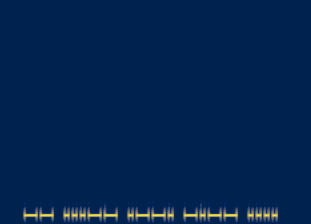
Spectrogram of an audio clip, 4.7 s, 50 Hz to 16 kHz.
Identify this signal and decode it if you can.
Morse code, heard as a keyed tone, about 20 wpm, 700 Hz. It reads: M3PYH
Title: DXCC-100 Call Signs - 5 Characters - Repeated 3x - 20wpm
